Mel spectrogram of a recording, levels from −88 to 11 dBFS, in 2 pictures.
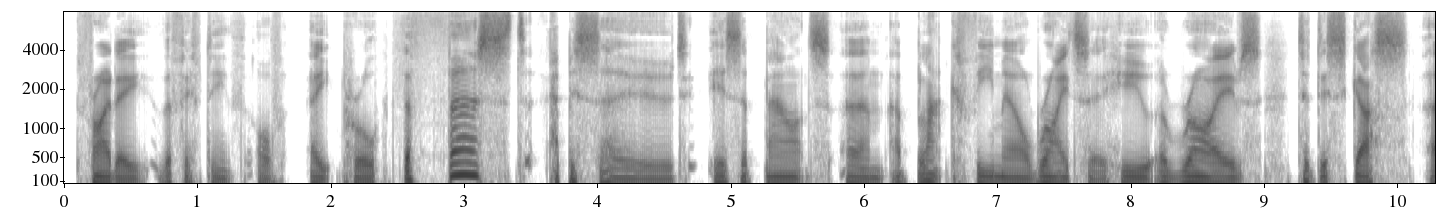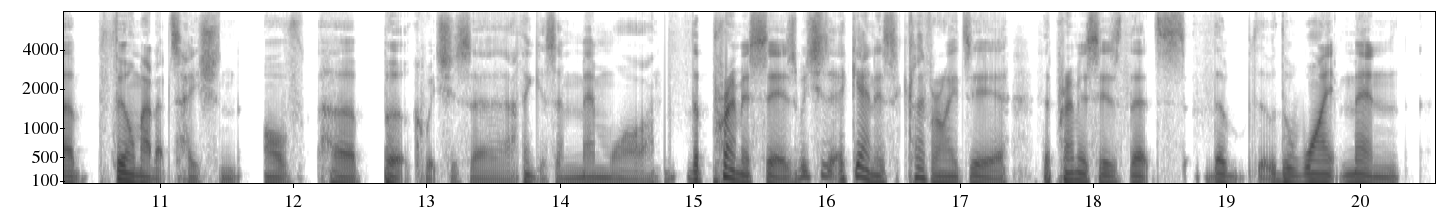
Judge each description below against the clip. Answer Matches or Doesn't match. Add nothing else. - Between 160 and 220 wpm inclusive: Doesn't match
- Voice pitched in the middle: Doesn't match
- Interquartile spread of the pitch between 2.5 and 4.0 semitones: Doesn't match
